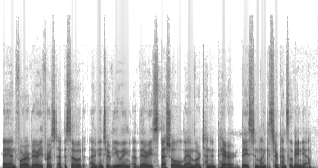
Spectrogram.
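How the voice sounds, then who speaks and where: Male podcast host, lowish voice, measured, explanatory, dry close sound. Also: little pitch movement, gravelly, no room sound. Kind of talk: podcast hosting and interviewing.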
